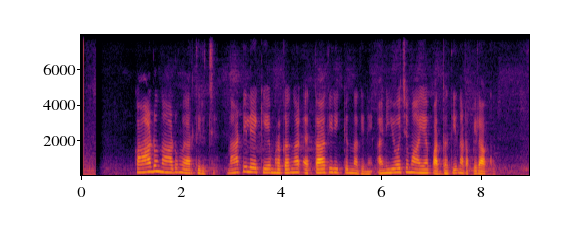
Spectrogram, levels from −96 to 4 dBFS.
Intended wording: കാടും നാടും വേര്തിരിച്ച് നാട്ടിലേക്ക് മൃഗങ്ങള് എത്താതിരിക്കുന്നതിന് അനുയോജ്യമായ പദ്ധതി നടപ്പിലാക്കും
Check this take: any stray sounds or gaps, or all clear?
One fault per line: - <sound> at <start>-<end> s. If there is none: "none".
none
